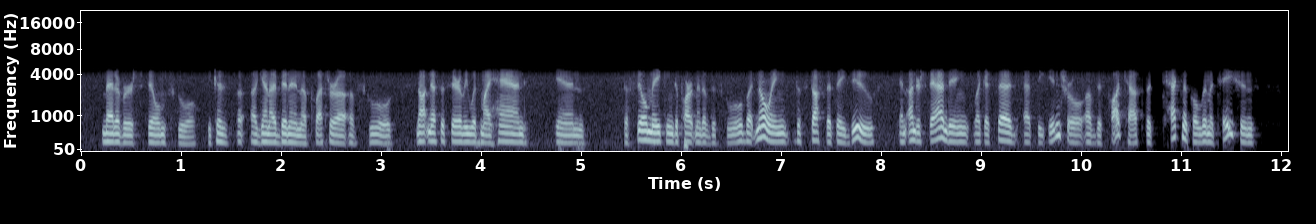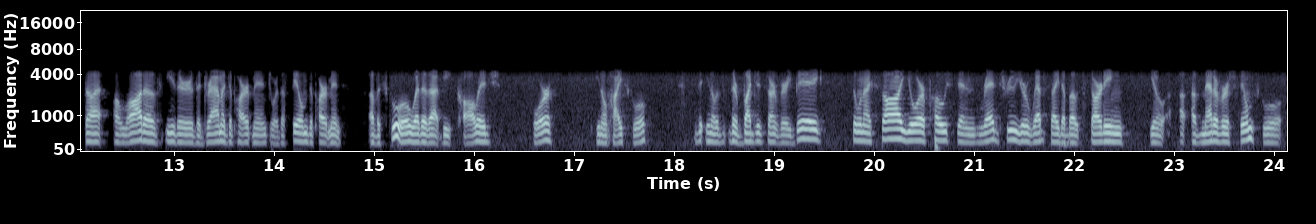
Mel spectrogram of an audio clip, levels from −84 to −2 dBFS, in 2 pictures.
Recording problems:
high frequencies cut off; severe; nothing above 4 kHz
wrong speed and pitch; too fast and too high; 1.6 times normal speed
hiss; faint; until 11 s and from 15 s on; 25 dB below the speech

